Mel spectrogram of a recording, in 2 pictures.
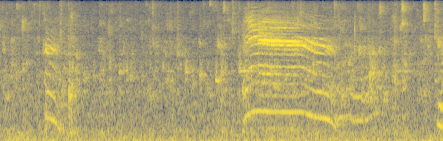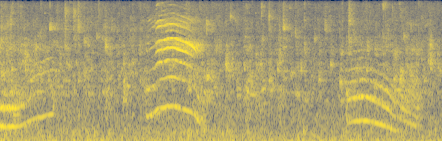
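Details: Kkung, a young Persian Chinchilla kitten kept as a pet, meows repeatedly indoors: about five arched, slightly wavering calls, some short and some drawn out, spaced irregularly, over quiet room noise.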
